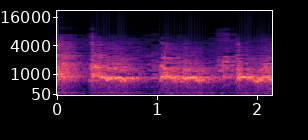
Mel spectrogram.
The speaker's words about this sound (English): And there's the dogs. And that's okay.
